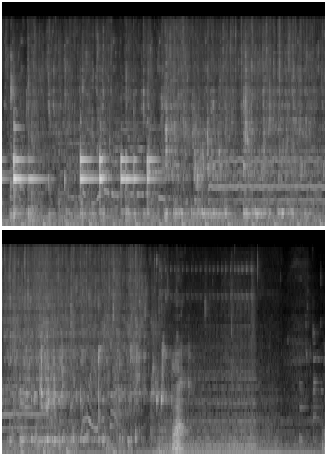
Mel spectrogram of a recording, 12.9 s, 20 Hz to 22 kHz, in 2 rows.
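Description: Grain alcohol glugging and splashing as a glass bottle of 190-proof Everclear is poured upside down into a glass jar of lemon zest.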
